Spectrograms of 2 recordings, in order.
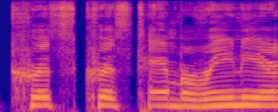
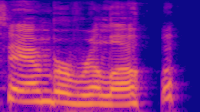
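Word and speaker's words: Tamburello: What do you call him? Chris Tambarini or some shit like that? – It's Tamborillo.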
